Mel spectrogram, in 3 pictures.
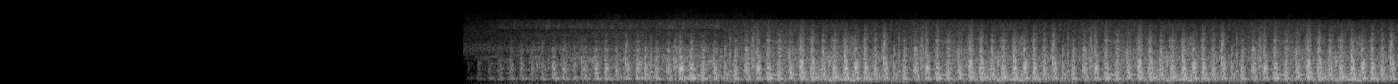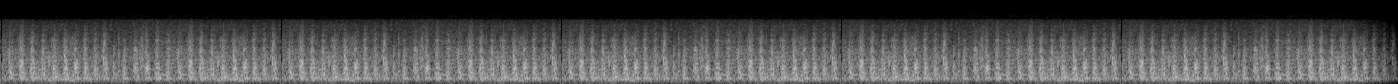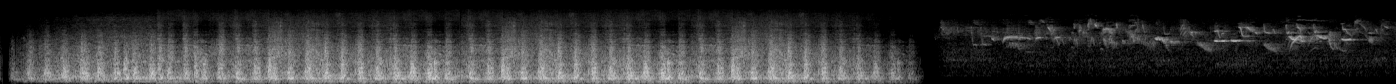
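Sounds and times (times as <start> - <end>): steam locomotive chuffing: 4.7 - 37.2.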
